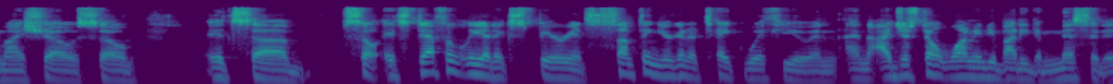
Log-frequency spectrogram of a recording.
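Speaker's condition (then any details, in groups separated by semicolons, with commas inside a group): No condition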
